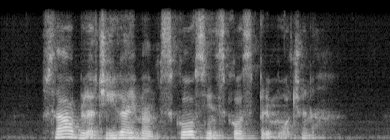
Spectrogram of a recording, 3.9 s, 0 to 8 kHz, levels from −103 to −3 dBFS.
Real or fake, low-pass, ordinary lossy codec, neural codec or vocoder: fake; 7.2 kHz; none; vocoder, 22.05 kHz, 80 mel bands, HiFi-GAN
